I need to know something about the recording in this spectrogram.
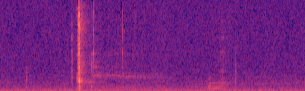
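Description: A single sharp click about halfway in, a USB flash drive being pushed into a laptop's USB port, then a faint short tone near the end over quiet room tone.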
